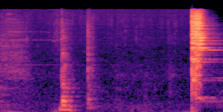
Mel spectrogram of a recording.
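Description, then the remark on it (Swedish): Wine glasses of red Ribera del Duero wine clink together once in a toast at a kitchen table at home, a bright chime that rings on briefly after a few short vocal sounds. “Skål!”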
